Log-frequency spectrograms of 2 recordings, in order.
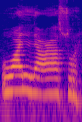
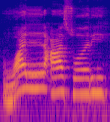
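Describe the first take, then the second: First: The word ends abruptly on the r consonant. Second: The word ends with a light r and short i. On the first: The reciter stops at the end of the verse. "जब हम वक्फ करेंगे" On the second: The reciter continues into the next words. "अगर तो आसरी पढ़ना है हमने तो रा को बारीक पढ़ेंगे"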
